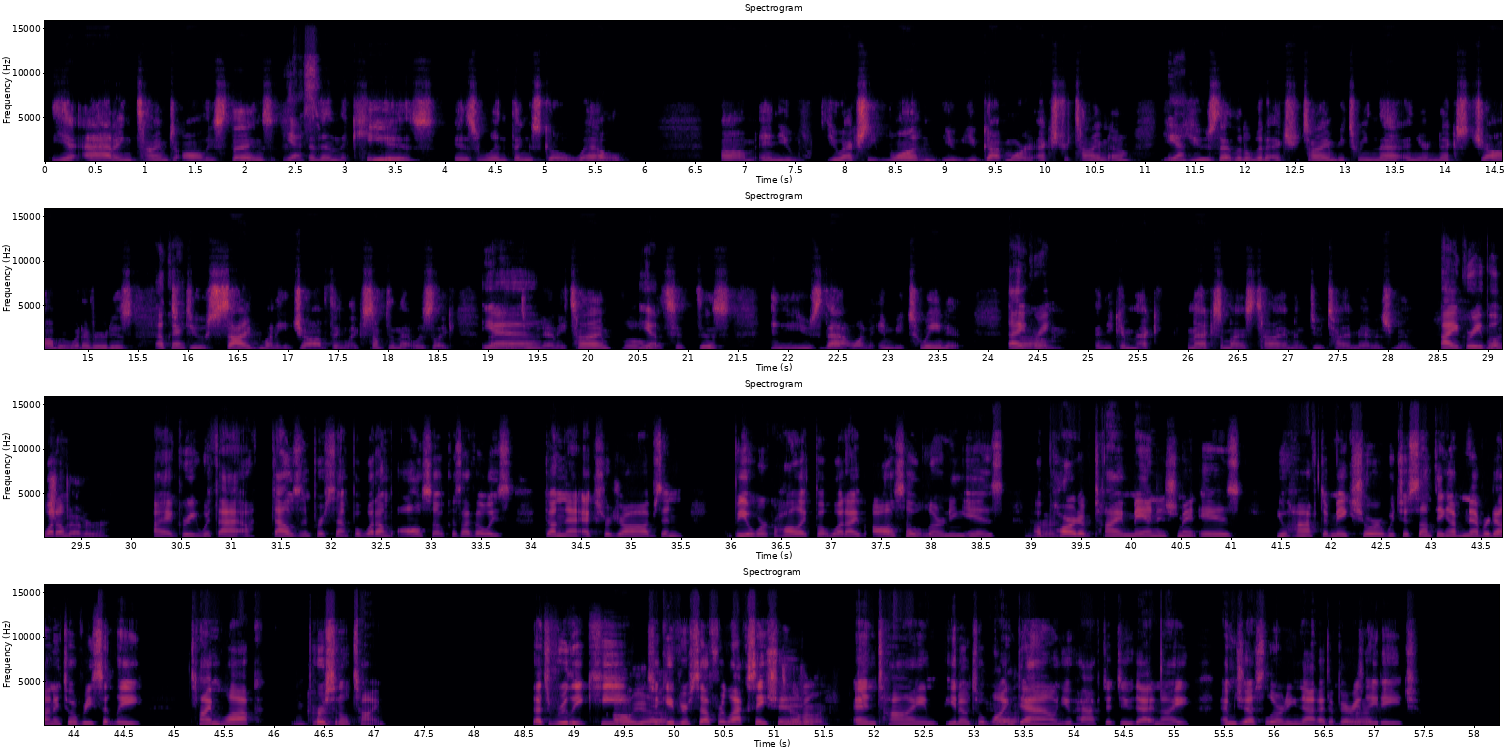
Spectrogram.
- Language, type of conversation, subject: English, unstructured, What habits help you stay organized and make the most of your time?
- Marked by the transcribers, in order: other background noise; tapping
